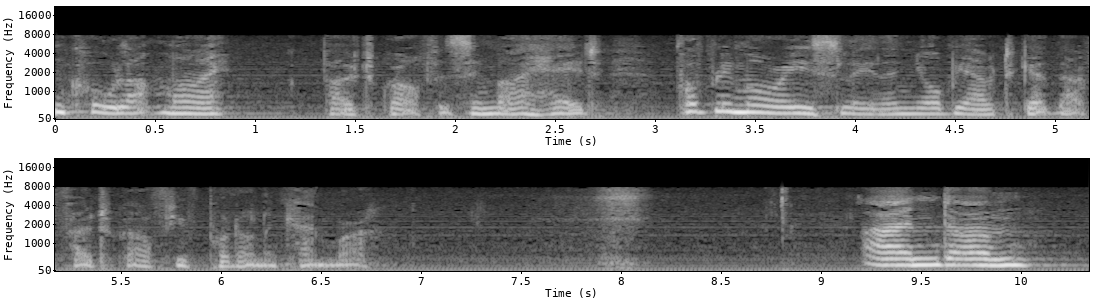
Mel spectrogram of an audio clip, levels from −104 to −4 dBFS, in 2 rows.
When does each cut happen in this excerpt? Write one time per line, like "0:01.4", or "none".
none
